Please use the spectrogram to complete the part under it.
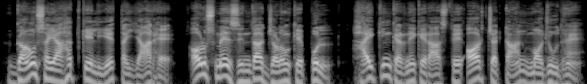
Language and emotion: Urdu, neutral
